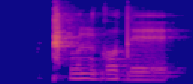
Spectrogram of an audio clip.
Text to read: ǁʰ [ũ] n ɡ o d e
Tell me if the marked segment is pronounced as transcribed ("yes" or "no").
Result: no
